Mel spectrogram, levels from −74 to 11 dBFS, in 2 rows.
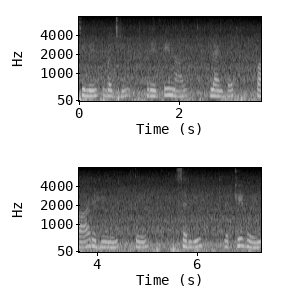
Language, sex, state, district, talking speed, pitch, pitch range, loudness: Punjabi, female, Punjab, Pathankot, 105 wpm, 200 Hz, 190-215 Hz, -17 LUFS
